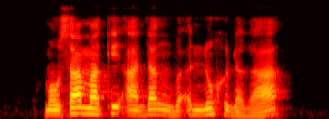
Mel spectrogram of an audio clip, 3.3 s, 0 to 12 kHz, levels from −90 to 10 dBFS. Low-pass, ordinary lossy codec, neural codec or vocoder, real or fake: 7.2 kHz; Opus, 32 kbps; none; real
